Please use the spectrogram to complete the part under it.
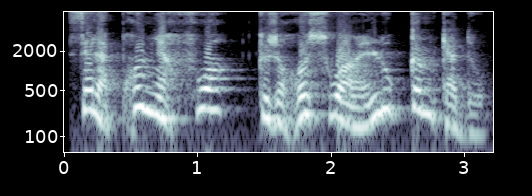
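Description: A reader voicing an excitable little girl goat in a children's storybook, talking high and giggly. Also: a little slow. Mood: excited.

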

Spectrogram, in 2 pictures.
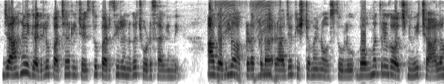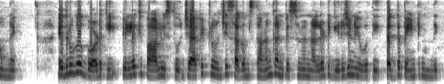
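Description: A woman narrating an audio novel in a steady storytelling manner. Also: mid-range voice, a little fast. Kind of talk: scripted narration. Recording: slightly dull audio.

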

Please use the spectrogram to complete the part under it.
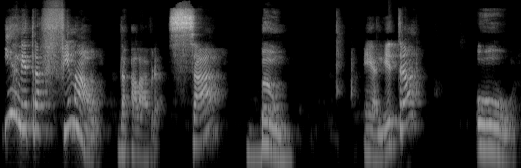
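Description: A woman's voice: mid-range voice, big pitch swings. A Brazilian woman teacher giving a televised lesson to young children, drawing out her words in a sing-song way. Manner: slow, drawn-out, sing-song teacher talk. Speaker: primary school teacher.

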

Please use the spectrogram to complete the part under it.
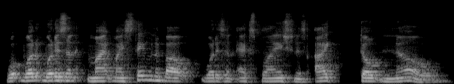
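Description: A man's voice: on the high side, a little fast, darkish tone. A man answering a question at an academic seminar over a video call, emphatic and often repeating words as he starts a sentence. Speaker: seminar speaker. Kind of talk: academic Q&A discussion. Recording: echoey room on a video call.

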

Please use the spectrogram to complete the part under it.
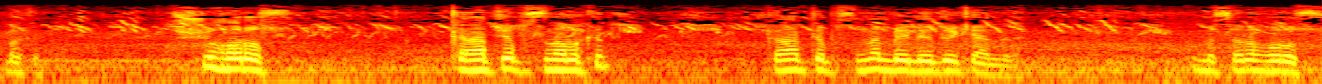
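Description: A man with a high voice talks casually to his viewers while he tends his poultry outdoors. Clucking hens and crowing roosters are clearly heard around him, and he keeps breaking off to call to the animals. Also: steady tone, brisk. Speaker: hobby farm vlogger. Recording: noisy outdoor farmyard recording. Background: chickens, roosters and birds.

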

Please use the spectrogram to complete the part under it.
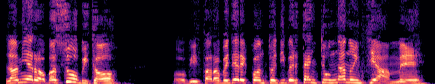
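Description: A man voicing a hot-tempered young male demigod in an audiobook, loud and angry. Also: extremely high pitch, big pitch swings, brisk, no echo, clean studio sound, voice pushed up, exaggerated voice. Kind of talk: audiobook character voice.

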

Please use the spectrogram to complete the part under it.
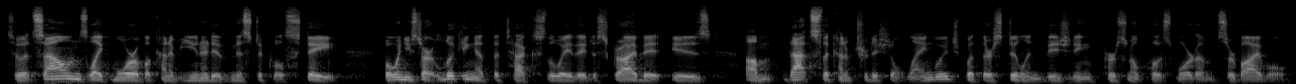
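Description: A middle-aged professor on an academic panel speaks into a table microphone on a lecture theatre stage, his very low, strong voice projecting well with a fairly bright tone. He explains ideas in a measured, careful way, hedging with qualifiers as he sets out each point.

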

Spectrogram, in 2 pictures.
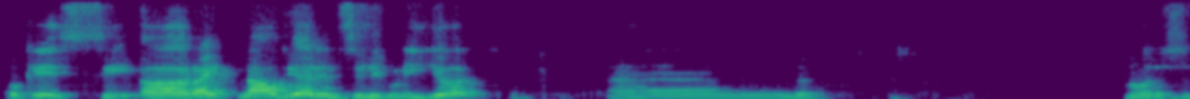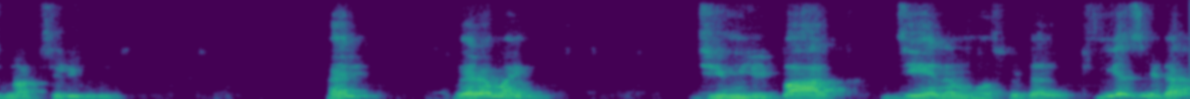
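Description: A man teaching a class over a video call. He explains slowly and repeats phrases, filling gaps with hesitations while he works the computer. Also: sits high, animated, muffled recording. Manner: repetitive, thinks aloud with many hesitations.

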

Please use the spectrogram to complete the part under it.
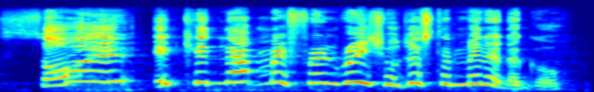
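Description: A man voicing a startled young hero, shrill. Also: wildly swooping pitch, a little fast, faint music behind, exaggerated voice. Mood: alarmed.

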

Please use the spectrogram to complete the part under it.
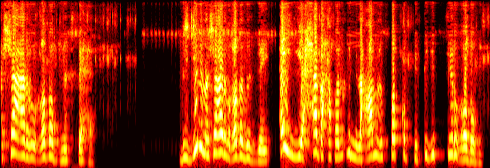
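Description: A woman's voice: a little high, lively intonation, quick pace, slightly rough, low-quality recording. A woman with an Egyptian Arabic accent giving a recorded lecture, stressing key words and repeating rhetorical questions.

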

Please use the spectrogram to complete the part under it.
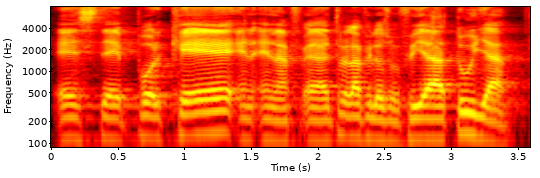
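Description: A man with a Costa Rican accent hosts a casual podcast interview and asks relaxed, probing questions. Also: on the low side, normal speed. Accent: Costa Rican Spanish. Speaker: podcast host.

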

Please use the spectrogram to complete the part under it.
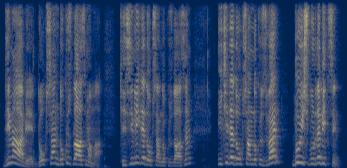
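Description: A man's voice: sits high, pushed and bright. A young man giving live commentary on a mobile game he plays, pleading with it and exasperated at its results.

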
